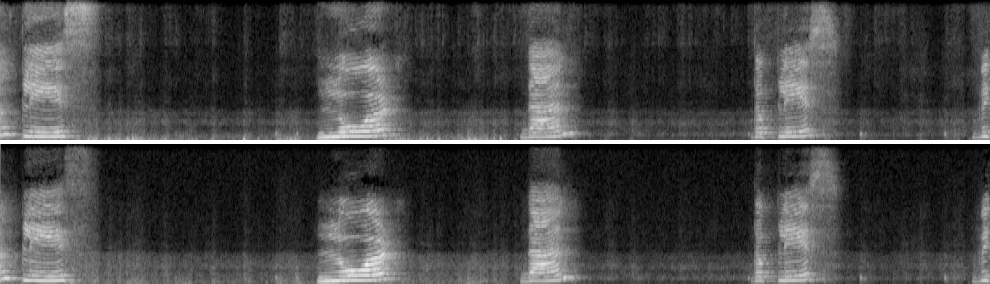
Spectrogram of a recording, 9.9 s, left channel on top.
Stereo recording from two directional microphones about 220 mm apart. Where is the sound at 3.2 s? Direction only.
10° left (ahead or behind).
